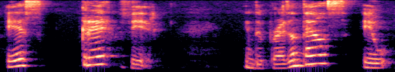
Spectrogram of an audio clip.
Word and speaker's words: escrever: A similar pronunciation pattern happens with the letter E. For example, escrever, to write. In the infinitive, it has a closed E sound, escrever.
